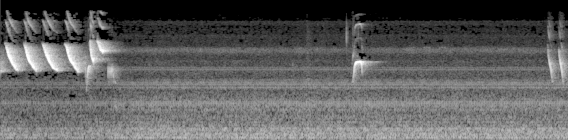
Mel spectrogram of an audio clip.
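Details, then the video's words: Pet green canary kept to enliven the sounds at home in Jaesan, singing a quick burst of six bright downslurred whistled notes in about a second, followed by two isolated short chirps over a faint steady background hum. "Kicau Merdu si KENARI Ijo"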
